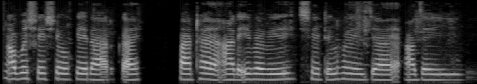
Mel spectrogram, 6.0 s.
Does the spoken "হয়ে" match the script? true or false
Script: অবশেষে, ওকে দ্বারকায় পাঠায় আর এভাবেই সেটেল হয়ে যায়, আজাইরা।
true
